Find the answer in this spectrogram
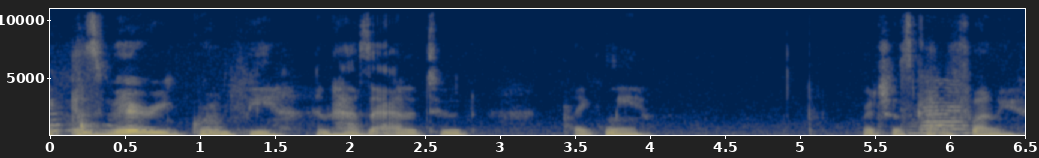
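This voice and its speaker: Soft-spoken and fairly low-pitched, a woman talks at a fairly slow pace in a monotone, flat intonation with long, frequent pauses. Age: 20s. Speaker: vlogger. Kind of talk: casual chat. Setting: home at night.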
